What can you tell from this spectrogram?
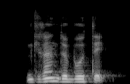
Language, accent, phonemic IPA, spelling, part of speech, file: French, France, /ɡʁɛ̃ d(ə) bo.te/, grain de beauté, noun, LL-Q150 (fra)-grain de beauté.wav
- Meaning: mole; beauty spot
